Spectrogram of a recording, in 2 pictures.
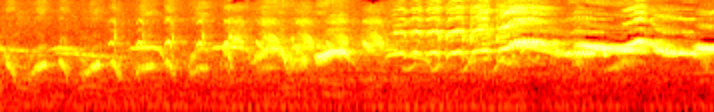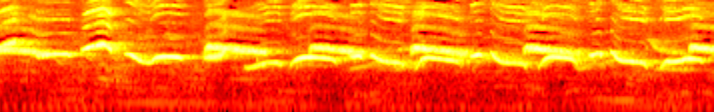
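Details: Caged Chinese hwamei kept as a singing bird in Vietnam, described as spreading its tail in a fighting display and singing well: loud, varied whistled phrases, rich slurred notes repeated rapidly, rising in strength through the clip, low hum beneath.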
